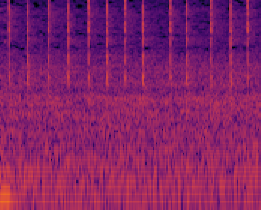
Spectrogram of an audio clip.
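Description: Fast, even ticking, about seven short clicks a second, over a low background hum.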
